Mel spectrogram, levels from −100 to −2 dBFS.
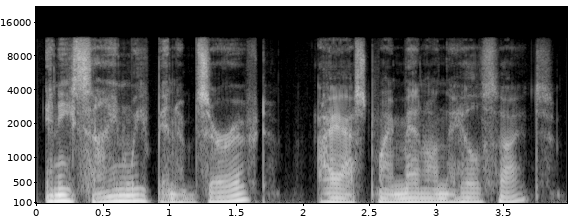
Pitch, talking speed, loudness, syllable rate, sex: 100 Hz, 195 wpm, -20 LUFS, 5.6 syllables/s, male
